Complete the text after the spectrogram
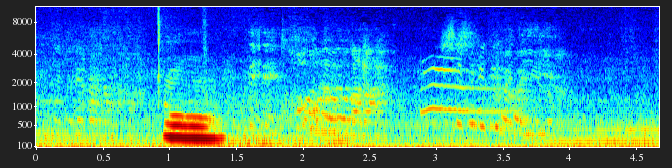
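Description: A cat meows softly.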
